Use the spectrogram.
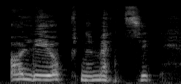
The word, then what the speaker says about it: oléopneumatique: Ah oui, moi, j'ai une suspension oléopneumatique. Pneumatique, on comprend, mais olé. C'est comme bizarre. Et comment on prononce olé? Tu sais, olé, ça commence fêtif, puis pneumatique.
